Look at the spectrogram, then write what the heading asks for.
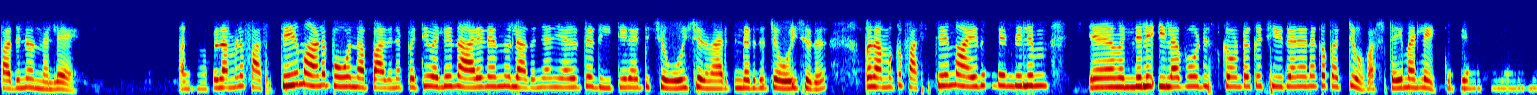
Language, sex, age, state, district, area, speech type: Malayalam, female, 18-30, Kerala, Thiruvananthapuram, rural, conversation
